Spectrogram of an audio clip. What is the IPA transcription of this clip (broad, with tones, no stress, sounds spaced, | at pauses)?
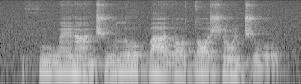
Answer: f u˧ w ɛ̃˧ ɾ ã˨ d͡ʒ u˨˦ l o˦ b a˧ l ɔ˨ d ɔ˧ ʃ ɔ̃˧ d͡ʒ o˨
